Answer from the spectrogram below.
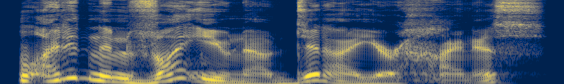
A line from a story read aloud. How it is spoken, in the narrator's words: Quinn snapped at Alun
